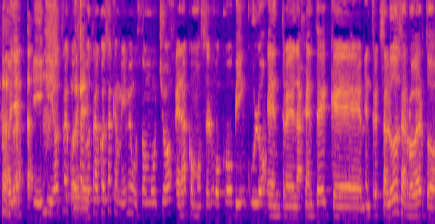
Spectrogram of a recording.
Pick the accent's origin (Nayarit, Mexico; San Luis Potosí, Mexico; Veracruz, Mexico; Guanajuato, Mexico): Veracruz, Mexico; moved away as an adult; now in Mexico City, Mexico; ambos somos de Veracruz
